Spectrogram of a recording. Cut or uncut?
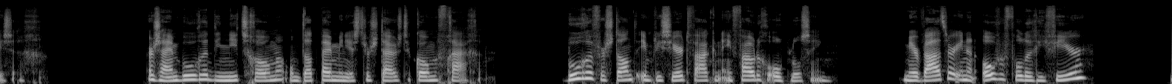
cut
